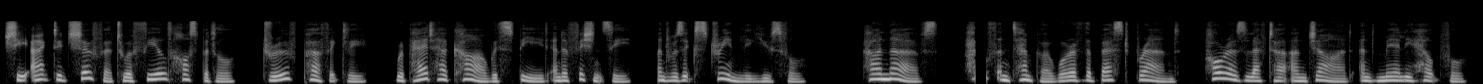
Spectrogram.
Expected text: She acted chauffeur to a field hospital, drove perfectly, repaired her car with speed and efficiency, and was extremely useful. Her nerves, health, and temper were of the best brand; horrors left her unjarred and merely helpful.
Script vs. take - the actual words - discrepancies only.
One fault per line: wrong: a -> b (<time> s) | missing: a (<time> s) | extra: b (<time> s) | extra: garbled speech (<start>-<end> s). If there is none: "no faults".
no faults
